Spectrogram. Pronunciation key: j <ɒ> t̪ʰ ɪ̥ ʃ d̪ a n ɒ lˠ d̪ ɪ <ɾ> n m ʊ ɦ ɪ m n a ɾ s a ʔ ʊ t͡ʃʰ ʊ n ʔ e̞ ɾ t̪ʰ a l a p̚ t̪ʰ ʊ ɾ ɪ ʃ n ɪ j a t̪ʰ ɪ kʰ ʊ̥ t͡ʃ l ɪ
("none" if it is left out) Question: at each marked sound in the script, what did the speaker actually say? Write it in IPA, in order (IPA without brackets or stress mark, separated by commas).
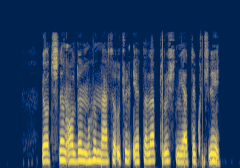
ɒ, none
